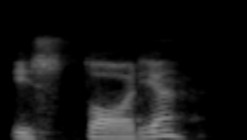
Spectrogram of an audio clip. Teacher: Exemplo de semivogal mais vogal. História, o i da sílaba ria é uma semivogal e o a é uma vogal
